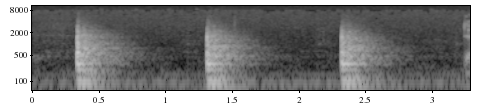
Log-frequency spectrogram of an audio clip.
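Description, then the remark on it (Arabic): Heavy knocking on a door: three loud, resonant thuds spaced about a second apart, each ringing briefly before fading, with a fourth knock just beginning as it ends. No voices. “خبطة المعلم زقزوق اديني جبتهولك لغاية هنا بالذوق افتح له يا حنيشة”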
